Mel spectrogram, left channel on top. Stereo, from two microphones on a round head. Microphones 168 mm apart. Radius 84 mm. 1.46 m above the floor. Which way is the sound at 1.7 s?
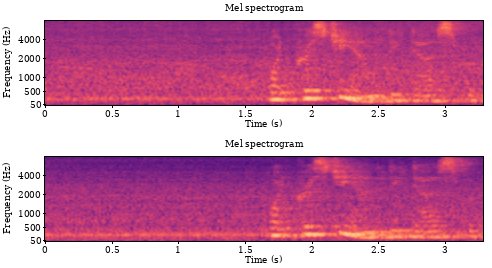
70° left (ahead or behind).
